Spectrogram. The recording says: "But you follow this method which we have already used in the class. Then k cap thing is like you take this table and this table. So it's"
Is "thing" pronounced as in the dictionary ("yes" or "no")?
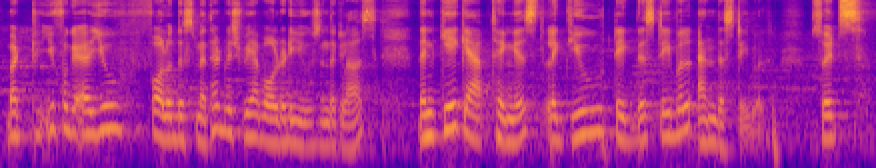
no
